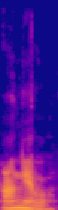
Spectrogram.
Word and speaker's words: Angel: ngebagiin i l mati pakai ini bacanya bukan Angle ini bacanya Angel ya jadi kayak siapa almarhum Cak basman tuh Angela Angela seperti ini jadi kalau menulis nama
